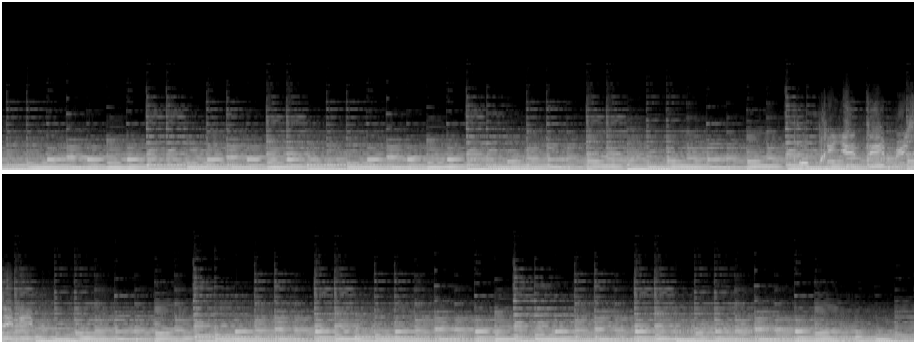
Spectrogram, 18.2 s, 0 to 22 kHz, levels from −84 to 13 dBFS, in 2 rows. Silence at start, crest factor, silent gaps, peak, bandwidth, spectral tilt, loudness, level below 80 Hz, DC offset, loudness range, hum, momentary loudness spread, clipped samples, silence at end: 0 s; 12 dB; none; 0 dBFS; 8.6 kHz; -7.5 dB/octave; -13 LUFS; -46 dBFS; under 0.1%; 1 LU; none; 3 LU; under 0.1%; 0 s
